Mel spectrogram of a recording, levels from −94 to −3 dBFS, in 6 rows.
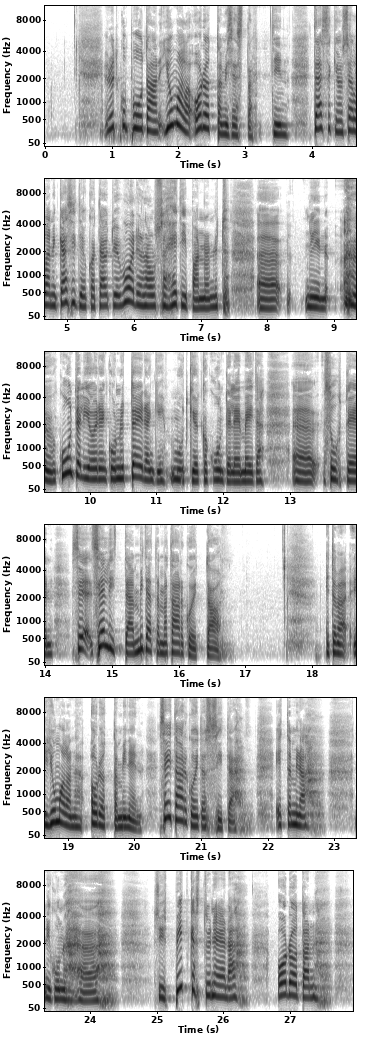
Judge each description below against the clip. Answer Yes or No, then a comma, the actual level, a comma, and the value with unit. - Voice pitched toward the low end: No, high, 215 Hz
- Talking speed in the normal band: Yes, average, 110 wpm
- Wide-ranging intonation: Yes, wide, 6.2 semitones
